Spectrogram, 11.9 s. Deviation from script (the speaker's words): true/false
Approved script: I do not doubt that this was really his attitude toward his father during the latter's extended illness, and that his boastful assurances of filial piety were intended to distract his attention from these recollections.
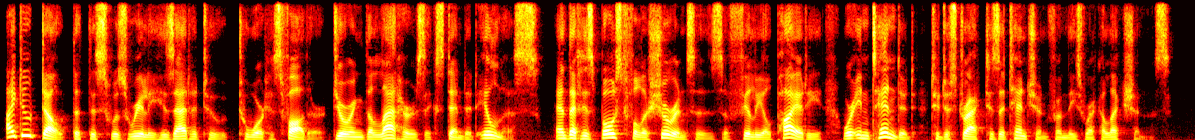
true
